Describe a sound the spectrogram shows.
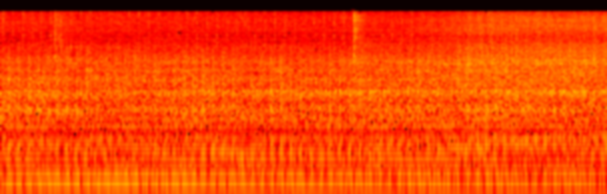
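A small diesel engine chugs steadily close by.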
